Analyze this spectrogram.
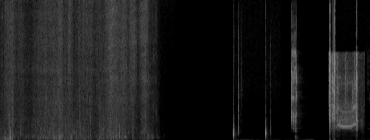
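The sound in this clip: A camera taking photos: after a stretch of rushing wind-like noise and a short silence, a few sharp, brief shutter clicks sound, followed by a slightly longer, louder burst at the end.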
